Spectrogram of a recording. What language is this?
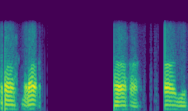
Sindhi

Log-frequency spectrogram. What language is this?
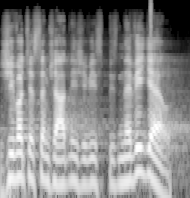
Czech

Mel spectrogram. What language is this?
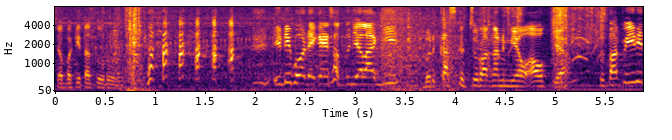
Indonesian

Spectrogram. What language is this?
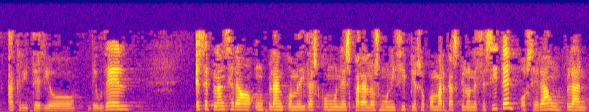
Spanish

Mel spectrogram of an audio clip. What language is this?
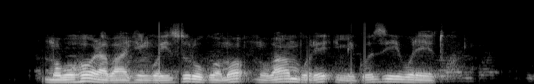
Kinyarwanda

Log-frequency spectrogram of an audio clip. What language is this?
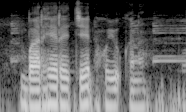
Santali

